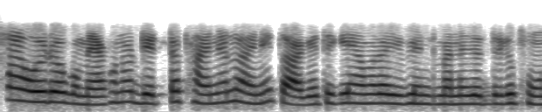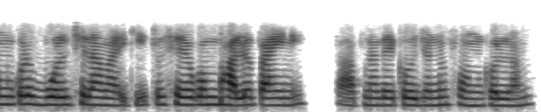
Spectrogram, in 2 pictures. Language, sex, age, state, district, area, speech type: Bengali, female, 60+, West Bengal, Nadia, urban, conversation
